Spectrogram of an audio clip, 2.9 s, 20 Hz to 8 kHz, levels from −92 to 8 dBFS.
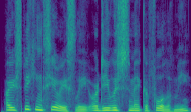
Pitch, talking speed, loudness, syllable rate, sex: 145 Hz, 295 wpm, -16 LUFS, 6.6 syllables/s, male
